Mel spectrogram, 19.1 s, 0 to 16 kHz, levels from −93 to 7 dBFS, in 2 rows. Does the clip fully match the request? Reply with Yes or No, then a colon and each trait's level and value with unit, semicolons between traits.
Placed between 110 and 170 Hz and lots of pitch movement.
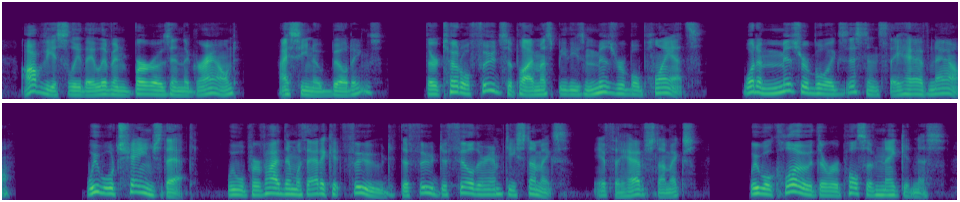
Yes: low, 135 Hz; wide, 5.7 semitones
